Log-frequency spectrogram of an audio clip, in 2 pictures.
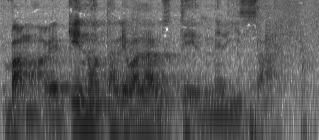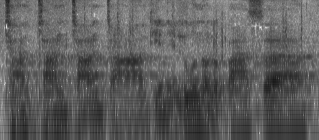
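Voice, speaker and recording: A man's voice: on the low side, slow, darkish tone. A man with a Salvadoran Spanish accent hosts a singing contest in a joking, teasing way, often repeating his words. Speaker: host of a singing contest show. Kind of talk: joking lively hosting. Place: large open-air covered court. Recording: echoey covered court, noisy.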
